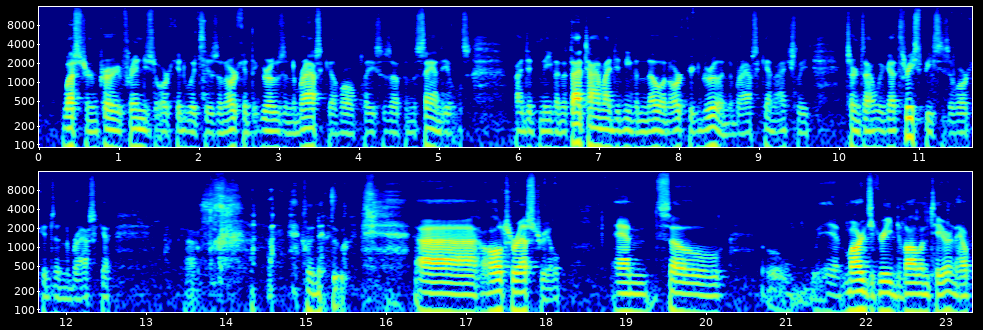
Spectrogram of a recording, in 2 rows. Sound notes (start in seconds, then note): 13.9 chuckling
